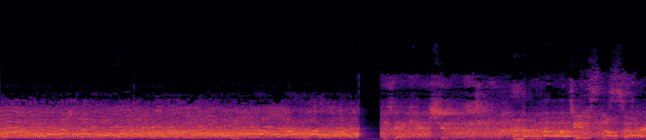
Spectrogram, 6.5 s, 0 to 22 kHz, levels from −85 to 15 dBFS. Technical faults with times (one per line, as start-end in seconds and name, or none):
none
